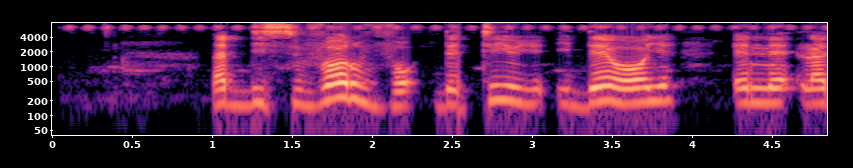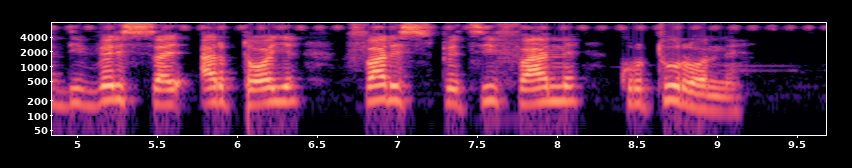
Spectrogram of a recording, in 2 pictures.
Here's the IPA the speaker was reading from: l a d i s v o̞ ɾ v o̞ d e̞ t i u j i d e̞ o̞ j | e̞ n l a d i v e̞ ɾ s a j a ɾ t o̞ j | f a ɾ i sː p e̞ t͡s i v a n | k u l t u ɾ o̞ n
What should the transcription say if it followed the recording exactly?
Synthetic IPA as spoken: l a d i s v o̞ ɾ v o̞ d e̞ t i u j i d e̞ o̞ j | e̞ n l a d i v e̞ ɾ s a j a ɾ t o̞ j | f a ɾ i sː p e̞ t͡s i f a n | k u l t u ɾ o̞ n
